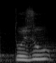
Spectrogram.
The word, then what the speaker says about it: Tuju: Next लिख लीजिए तुजू पास, TUJU, तुजू, कहीं कहीं पर जेड भी लिखा होता है, खाली वो प्रोनाउंसिएशन का इशू है।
